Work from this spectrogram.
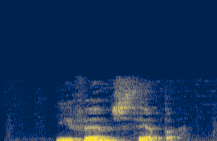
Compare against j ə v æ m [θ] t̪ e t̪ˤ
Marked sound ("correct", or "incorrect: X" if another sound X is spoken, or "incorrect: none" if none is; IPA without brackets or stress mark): incorrect: s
